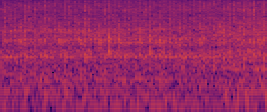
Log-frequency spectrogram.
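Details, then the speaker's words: Maruti Ertiga petrol engine idling after bad belt-drive bearings and the belt were replaced: steady even hum, no squeal or chirp, noise gone. "ਆਹ ਤੁਸੀਂ ਦੇਖ ਸਕਦੇ ਜਮੀ ਸਾਲੈਂਟ ਹੋ ਗਿਆ ਆਪਾਂ ਨੇ ਇਹਦੇ ਵਚ ਨਵੀਂ ਬੈਲਟ ਵੀ ਪਾਈ ਹ ਠੀਕ ਹ ਨਾ ਤੇ ਆ ਤੁਸੀਂ ਦੇਖ ਸਕਦੇ ਹੋ ਹੁਣ ਕੋਈ ਆਵਾਜ਼ ਨਹੀਂ ਰਗੀ"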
